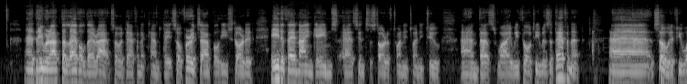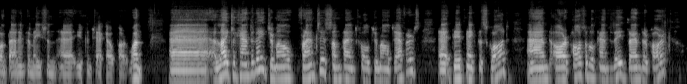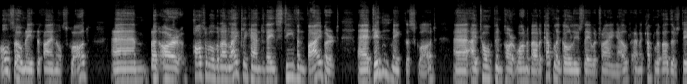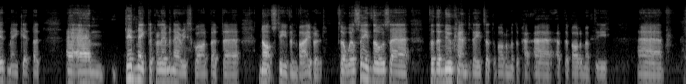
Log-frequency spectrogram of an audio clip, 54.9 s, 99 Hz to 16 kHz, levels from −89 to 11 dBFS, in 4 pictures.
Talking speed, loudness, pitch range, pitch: 160 wpm, -24 LUFS, 100-140 Hz, 120 Hz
